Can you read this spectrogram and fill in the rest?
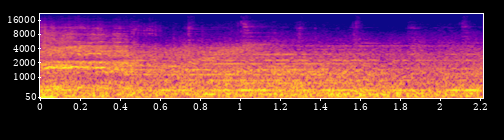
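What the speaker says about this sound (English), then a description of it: "Horse." A horse whinnies in the Final Fantasy 14 video game, a thin, sustained neigh held steadily over quiet in-game ambience.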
